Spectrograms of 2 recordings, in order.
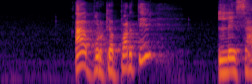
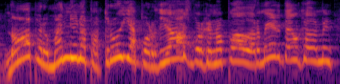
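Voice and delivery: vecino quejumbroso con voz aguda; modito golpeado; 10 semitones higher than usual. Retold or imitated. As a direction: pide la patrulla con tono exigente. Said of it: "tenía moditos golpeados". (el vecino pidiendo patrulla, con modito golpeado)

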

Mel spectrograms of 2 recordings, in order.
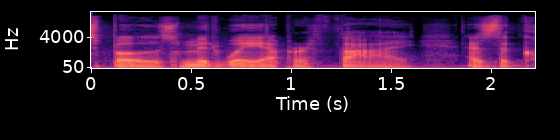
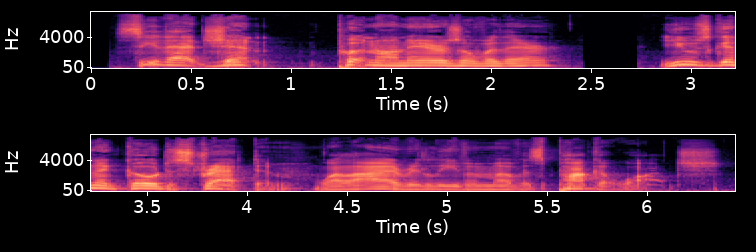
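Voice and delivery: loud, raised rough-spoken voice; scheming stepfather; 9 semitones higher, 7 dB louder than usual. A narrator's reading. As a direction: set out the theft insistently. Stepfather gives the plan.

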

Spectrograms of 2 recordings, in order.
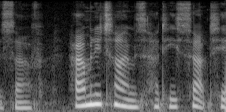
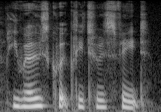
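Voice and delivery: ordinary delivery

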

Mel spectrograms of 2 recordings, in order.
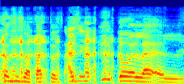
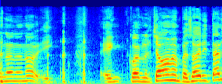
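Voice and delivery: ordinary talk

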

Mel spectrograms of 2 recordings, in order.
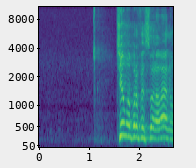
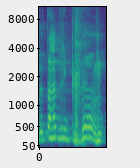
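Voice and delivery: laughing; slower than usual. Retold or imitated. Retold excuse to the feared teacher.

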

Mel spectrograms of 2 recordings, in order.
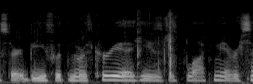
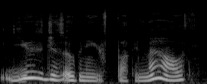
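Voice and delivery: normal talking voice

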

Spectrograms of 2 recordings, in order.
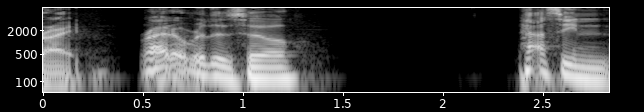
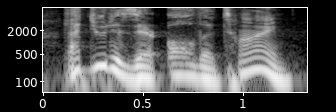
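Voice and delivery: normal talking voice

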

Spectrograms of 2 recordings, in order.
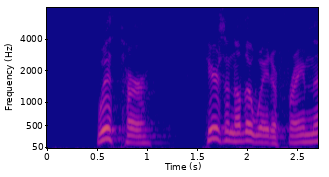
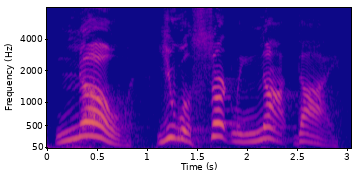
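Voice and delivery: luid, nadrukkelijk ontkennen; emphatic serpent; 2 semitones higher, 14 dB louder, slower than usual. Acted. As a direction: roep het stellig uit als de slang. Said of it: "He's emphatic".

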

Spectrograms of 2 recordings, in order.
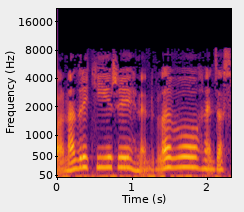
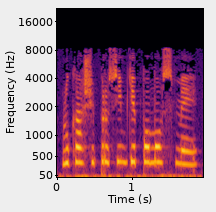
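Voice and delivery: high, loud fairy voice calling for help; desperate fairy plea; 10 semitones higher, 5 dB louder than usual. A narrator's reading. Tiny fairy begging the dragon to help, high pleading call. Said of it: "volala zoufale".

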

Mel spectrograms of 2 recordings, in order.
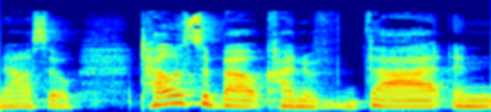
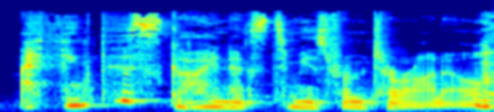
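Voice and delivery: breathy whisper of a private hunch; whispered thought; 2 semitones lower, 7 dB quieter than usual. Retold or imitated. Recalling her hunch about the stranger, whispered. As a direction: whisper it like a secret guess.

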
